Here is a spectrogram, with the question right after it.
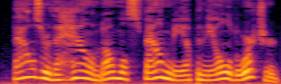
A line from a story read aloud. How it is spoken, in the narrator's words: panted Peter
